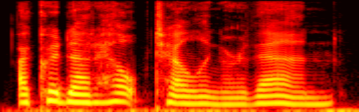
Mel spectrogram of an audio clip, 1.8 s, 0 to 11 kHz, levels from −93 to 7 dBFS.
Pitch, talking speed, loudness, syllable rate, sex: 175 Hz, 235 wpm, -19 LUFS, 5.3 syllables/s, female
